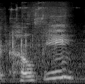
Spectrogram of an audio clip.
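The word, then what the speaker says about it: Ko-fi: am moving that to Kofi. Um, and yes, that is how you say it. I looked it up. So, I'm moving that to Kofhei because it's just it's just cheaper.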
